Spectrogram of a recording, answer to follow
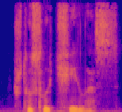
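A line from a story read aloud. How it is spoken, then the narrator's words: Serious near-whisper. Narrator (Russian): спросила Хлоя почти шепотом, мгновенно забыв об озорстве и подшучивании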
